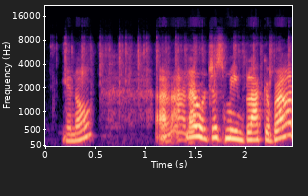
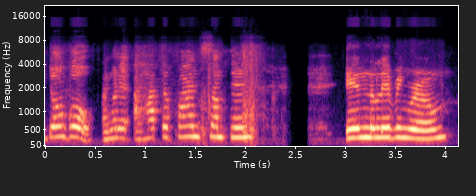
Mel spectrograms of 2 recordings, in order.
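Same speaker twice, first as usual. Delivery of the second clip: ordinary talk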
